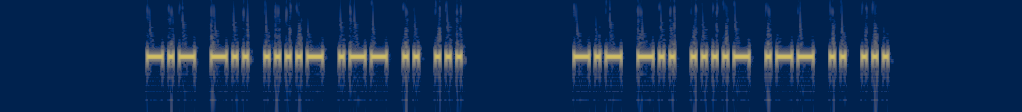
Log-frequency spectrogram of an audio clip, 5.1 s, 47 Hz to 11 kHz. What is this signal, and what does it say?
Morse code, heard as a keyed tone, about 46 wpm, 700 Hz. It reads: KD4WIS KD4WIS
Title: USA Call Signs - 6 Characters - Repeated 2x - 45wpm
